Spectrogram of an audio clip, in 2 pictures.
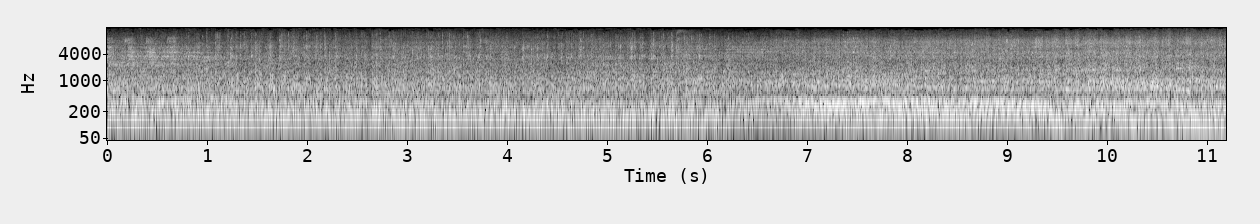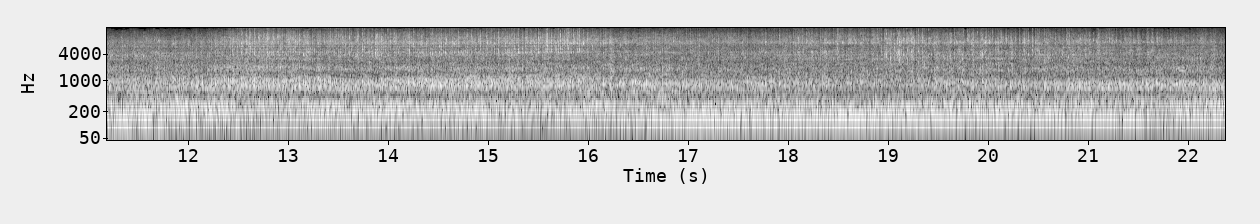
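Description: Engines of classic cars idling and moving slowly past, a steady low engine note that changes a few times as one car follows another.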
